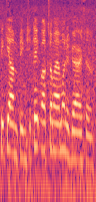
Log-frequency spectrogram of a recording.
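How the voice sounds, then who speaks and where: A man's voice: high-pitched, rapid-fire, noisy background. A man with a Jamaican accent chatting and telling stories casually in informal patois phrasing outdoors. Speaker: vlog co-host. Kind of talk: casual chat and storytelling. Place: outdoors by a river.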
